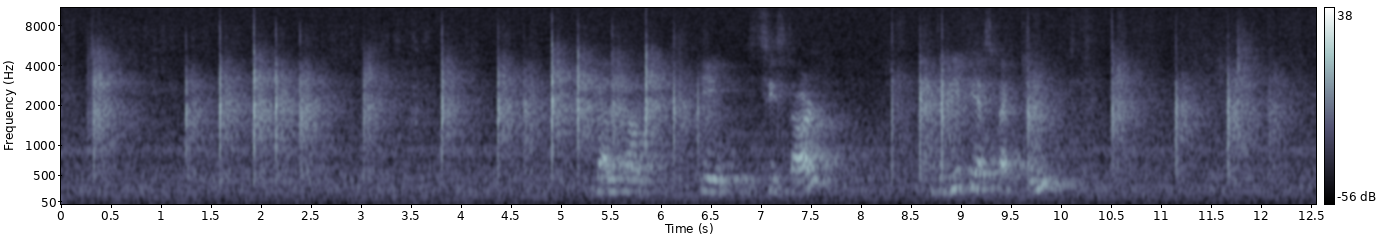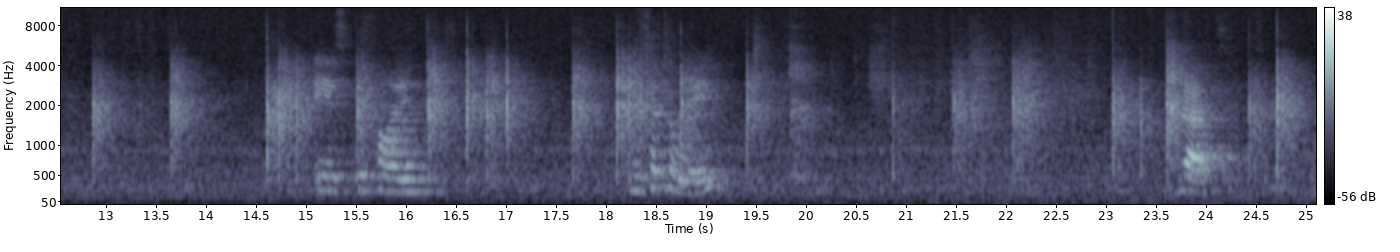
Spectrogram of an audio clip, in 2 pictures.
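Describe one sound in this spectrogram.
Chalk taps and scrapes on a blackboard in quick, uneven strokes.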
